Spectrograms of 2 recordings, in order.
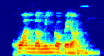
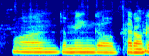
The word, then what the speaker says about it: Juan Domingo Perón: And can you say his name one more time? – Juan Domingo Perón. – Juan Domingo Perón. Is that P-E-R-O-N? – Yes, effectively.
